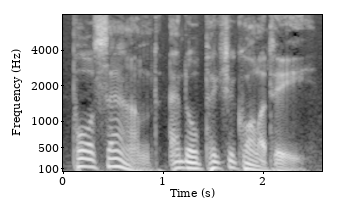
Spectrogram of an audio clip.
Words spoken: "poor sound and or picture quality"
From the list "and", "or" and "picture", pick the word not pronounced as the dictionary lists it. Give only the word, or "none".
or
